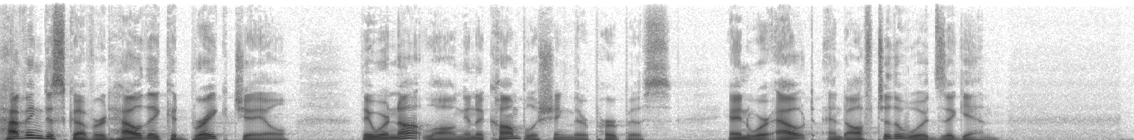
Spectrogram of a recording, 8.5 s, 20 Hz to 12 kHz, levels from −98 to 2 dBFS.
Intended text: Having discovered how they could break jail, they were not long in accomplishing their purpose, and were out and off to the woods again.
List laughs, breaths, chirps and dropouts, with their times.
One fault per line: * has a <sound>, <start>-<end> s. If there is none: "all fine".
all fine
